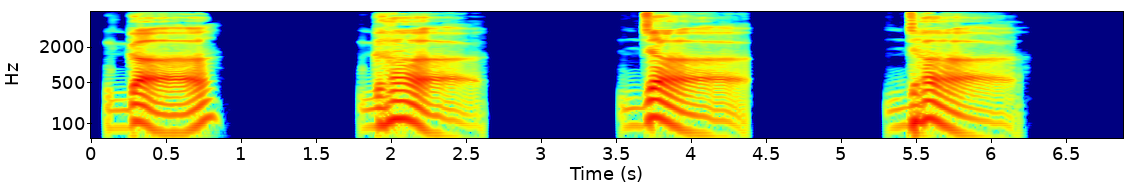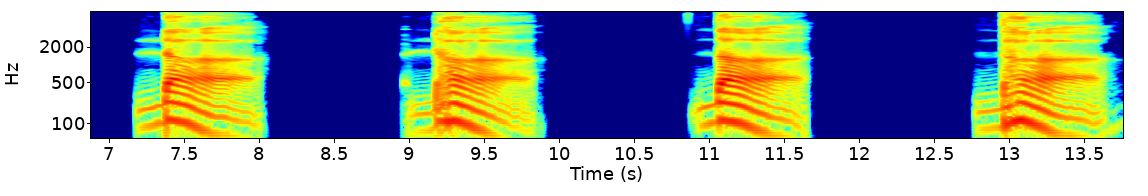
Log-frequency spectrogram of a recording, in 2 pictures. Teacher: નાદતંત્રી સહેજ વધુ કંપનની અવસ્થામાં હોય ત્યારે જે ધ્વનિ ઉત્પન્ન થાય તે ઘોષ ધ્વનિ તરીકે ઓળખાય છે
